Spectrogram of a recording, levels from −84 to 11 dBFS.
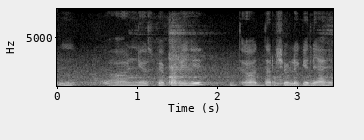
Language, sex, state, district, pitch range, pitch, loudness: Marathi, male, Maharashtra, Nagpur, 150-155 Hz, 150 Hz, -17 LUFS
